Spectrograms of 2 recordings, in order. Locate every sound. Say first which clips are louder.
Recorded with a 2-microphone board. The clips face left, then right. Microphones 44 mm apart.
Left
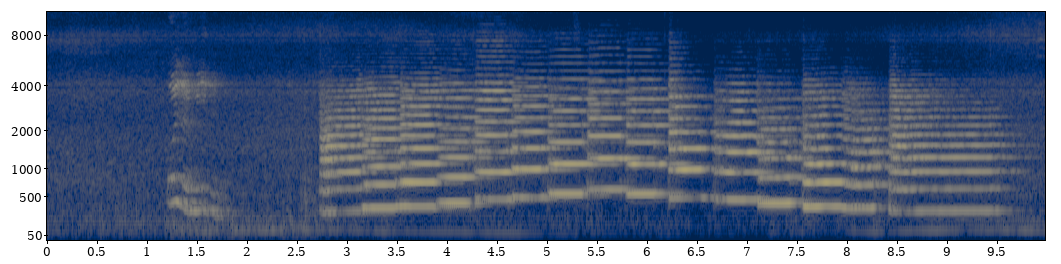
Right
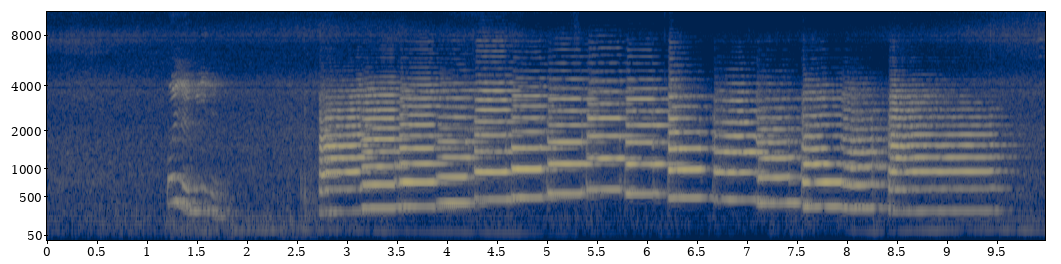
1.2 s a child speaking: even; 35° right (ahead or behind), 1.4 m
2.7 s a trumpet: right 4 dB; 60° right (ahead or behind), 1.3 m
